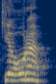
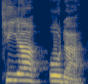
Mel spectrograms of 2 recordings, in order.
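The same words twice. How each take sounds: First: "Kia ora" quick and run together; said fast. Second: "Kia ora" slowly, word by word; slow demonstration. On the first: Teacher showing the greeting at speed, "Kia ora" said fast. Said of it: "Say it fast". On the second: Teacher showing beginners how to read a greeting, "Kia ora" said slowly. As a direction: stretch out "Kia ora" for learners. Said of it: "read these words in yellow as if they are English". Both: Shown as a demonstration.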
